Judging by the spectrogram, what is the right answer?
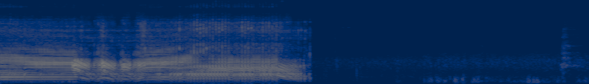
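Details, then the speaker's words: Two-stroke pole saw engine, carburetor needles being adjusted: buzz wavers and surges in pitch about four seconds without holding steady revs, then cuts out, no throttle response; high needle suspected out of adjustment, unconfirmed. "now it runs I definitely got play around that carburetor sounds like it's got to be the high needle right is out of adjustment or something no throttle response to it"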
